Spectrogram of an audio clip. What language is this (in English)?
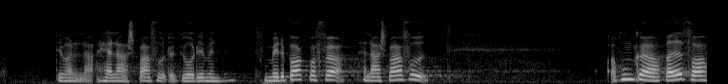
Danish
